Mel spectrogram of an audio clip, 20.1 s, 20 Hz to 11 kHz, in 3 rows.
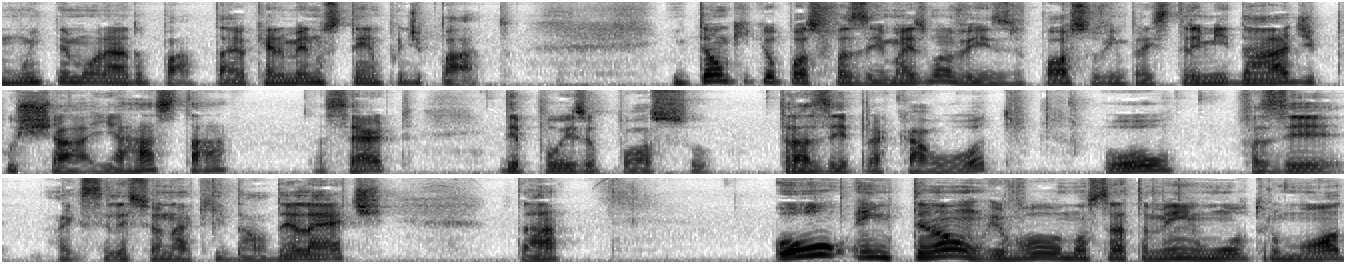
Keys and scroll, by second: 11.9 ctrl+z, 14.4 Delete, 17.4 ctrl+z, 19.1 ctrl+z.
